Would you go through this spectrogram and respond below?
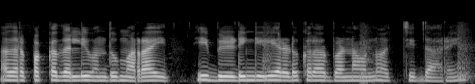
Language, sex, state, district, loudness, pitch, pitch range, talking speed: Kannada, female, Karnataka, Koppal, -18 LUFS, 185 Hz, 180-195 Hz, 150 wpm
